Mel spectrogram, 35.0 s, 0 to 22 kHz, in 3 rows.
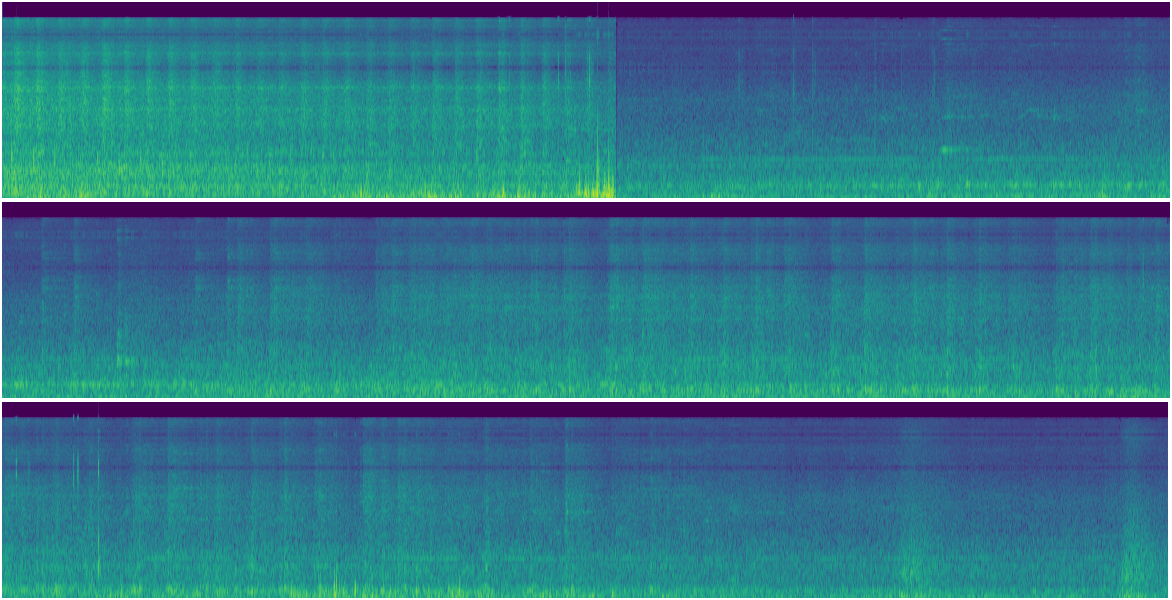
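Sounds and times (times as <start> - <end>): train wheels clattering over rails: 0.0 - 6.2, 8.1 - 33.3, 34.3 - 35.0.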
